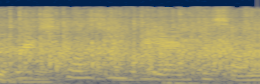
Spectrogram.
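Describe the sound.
Studio applause greets a guest, a dense steady patter of clapping hands that carries on throughout while people talk over it.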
